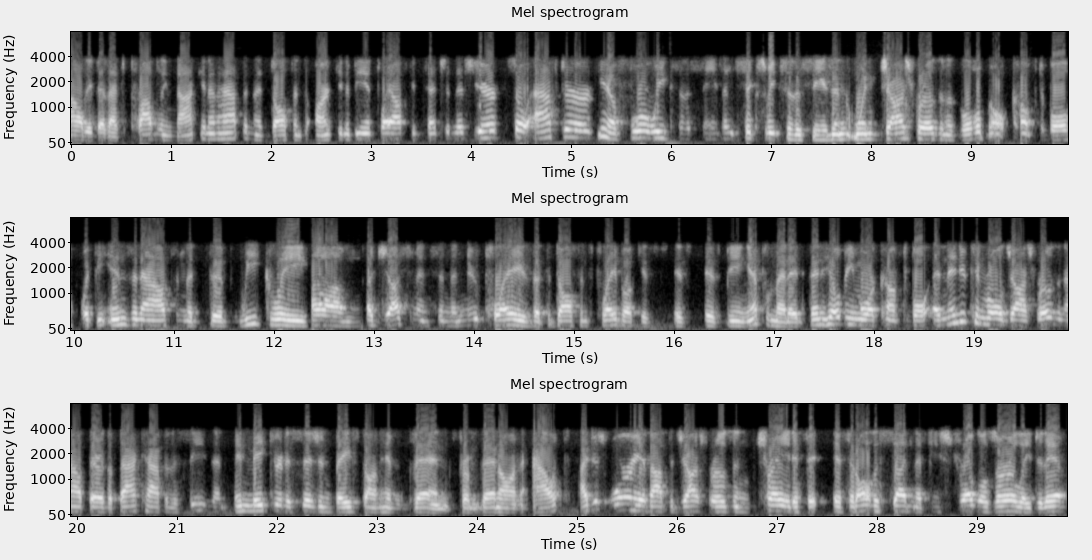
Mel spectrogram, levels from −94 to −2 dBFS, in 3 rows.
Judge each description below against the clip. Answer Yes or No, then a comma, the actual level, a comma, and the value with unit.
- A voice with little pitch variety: No, average, 3.4 semitones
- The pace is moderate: No, fast, 235 wpm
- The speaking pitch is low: No, medium, 145 Hz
